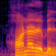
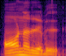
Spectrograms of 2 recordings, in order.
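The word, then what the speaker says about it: honourable: অনারেবল কেন হচ্ছে, দেখো এইচের উচ্চারণটা হচ্ছে না, তার আগে আমাদের কিসের উচ্চারণ হচ্ছে, ভাওয়েলের উচ্চারণ হচ্ছে অনারেবল, অনারেবল, হনারেবল নয়, অনারেবল।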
